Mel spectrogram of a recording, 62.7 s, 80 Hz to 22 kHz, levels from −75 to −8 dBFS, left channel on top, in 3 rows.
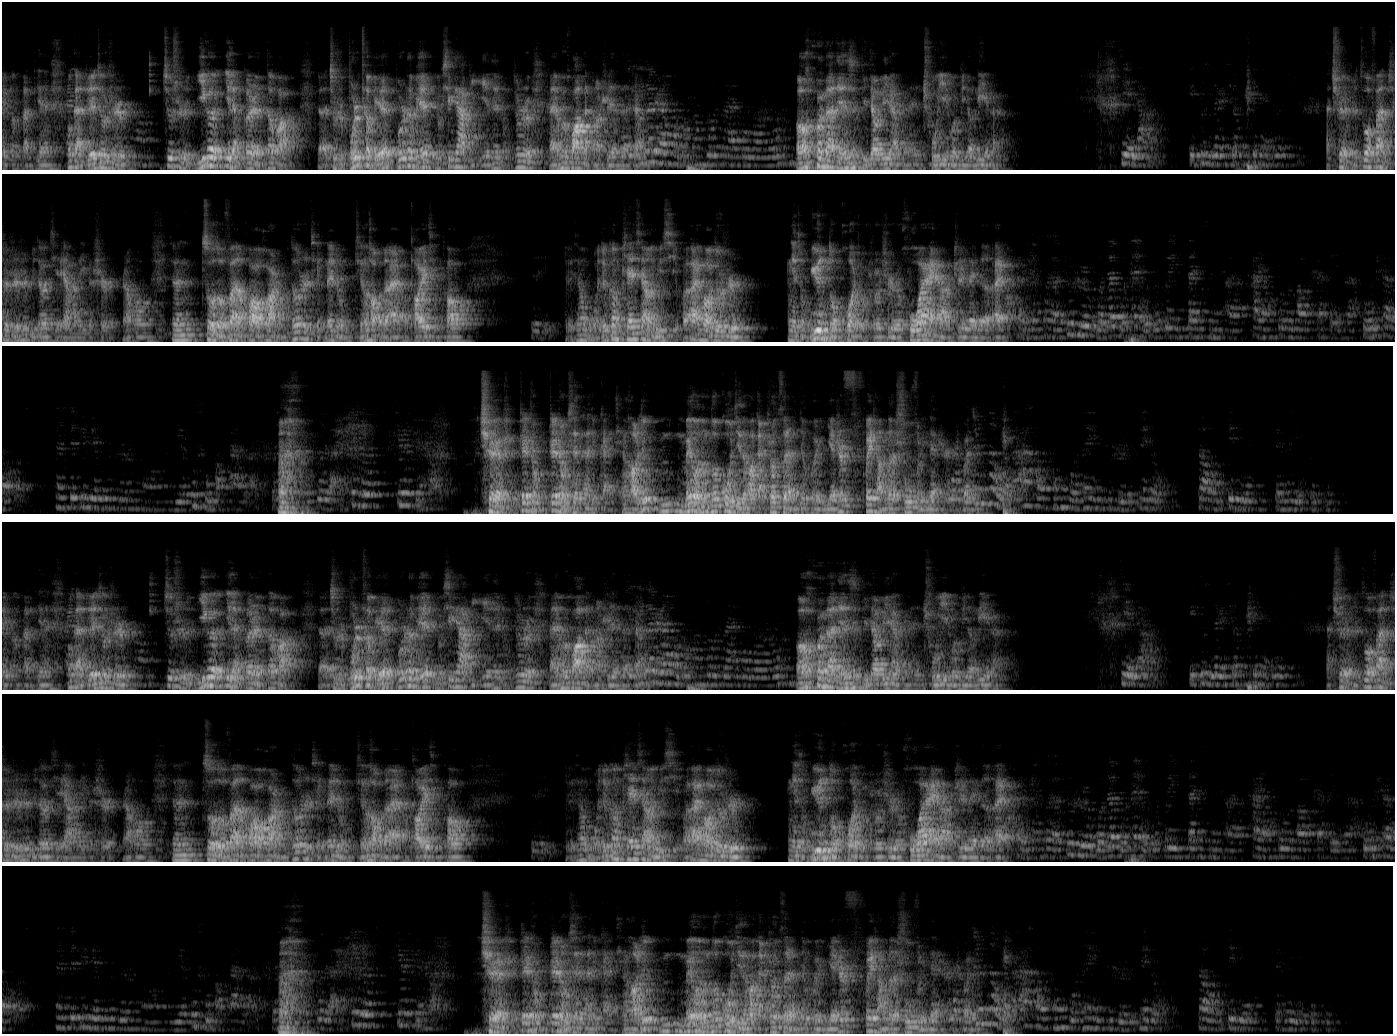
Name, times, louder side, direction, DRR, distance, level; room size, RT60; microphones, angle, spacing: voice 1, 0.0-1.9 2.4-9.6 11.9-15.0 16.3-16.8 19.9-28.4 29.4-32.0 32.7-36.1 45.9-46.4 46.9-47.1 48.4-48.5 48.8-56.5, left 2 dB, 80° left, -1 dB, 0.5 m, -33 dB
voice 2, 0.9-1.3 2.0-2.2 9.2-11.9 12.5-13.3 16.7-17.3 17.8-19.4 23.2-23.5 28.8-29.1 33.0-33.4 36.0-42.1 42.5-48.5 55.9-59.3 59.7-61.7, left 1 dB, 5° left, -8 dB, 0.9 m, -48 dB
2.7 x 2.1 x 2.3 m, 0.92 s
head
